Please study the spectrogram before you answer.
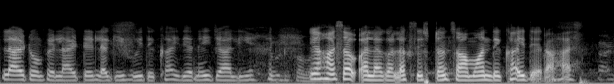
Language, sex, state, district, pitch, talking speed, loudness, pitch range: Hindi, female, Maharashtra, Nagpur, 200 Hz, 235 wpm, -18 LUFS, 195-215 Hz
